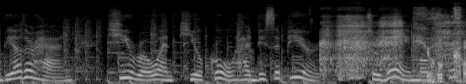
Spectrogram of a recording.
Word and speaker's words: Kyoko: But is it not Kyoko? Oh, man. No. It's Kyoko. You put the enunciation on the first O, not the second one. Kyoko.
